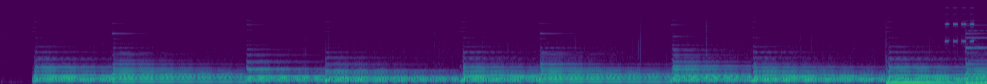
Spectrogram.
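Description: Instrumental opening of a rap single: loud, steady synth chords shifting every couple of seconds over deep bass, with a chiming, alarm-like tone, and a heavier bass drop right at the end. No vocals.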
